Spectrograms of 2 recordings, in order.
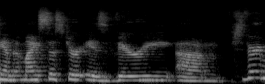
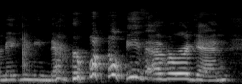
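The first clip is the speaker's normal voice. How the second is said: louder, laugh bubbling through the words; real laughing; 6 dB louder than usual. Real, not acted. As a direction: break into laughter while talking. Laughs while talking about her dogs.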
